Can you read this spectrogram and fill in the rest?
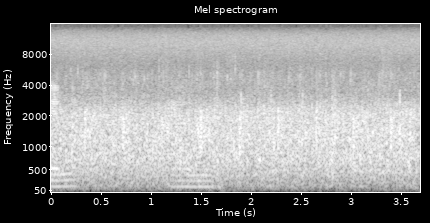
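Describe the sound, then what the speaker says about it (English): A cricket crowd at Headingley applauds during a Yorkshire v Hampshire Benson and Hedges Cup quarter-final, steady, fairly distant clapping that continues throughout under a commentator's voice. "justifiable applause from this excellent crowd here at Headingley"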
